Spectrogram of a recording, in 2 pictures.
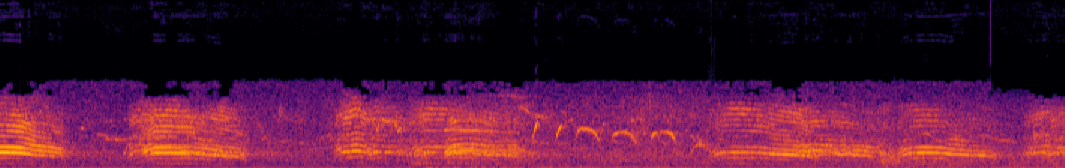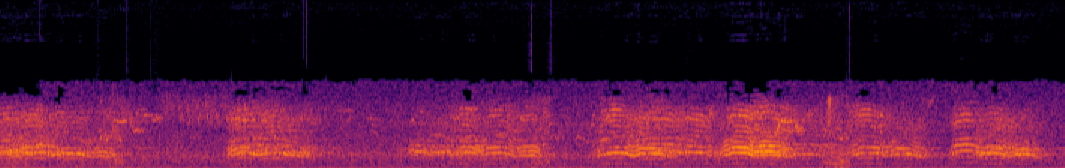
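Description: Birds calling over and over: a steady stream of short calls that drop in pitch, several birds overlapping.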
